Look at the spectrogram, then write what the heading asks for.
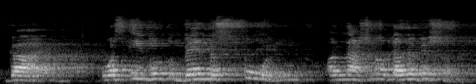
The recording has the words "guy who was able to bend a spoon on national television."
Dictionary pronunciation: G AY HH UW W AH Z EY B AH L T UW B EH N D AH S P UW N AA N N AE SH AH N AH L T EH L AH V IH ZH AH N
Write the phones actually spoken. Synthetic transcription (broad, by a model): G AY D W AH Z EY B AH L T UW B EH N D AH S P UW L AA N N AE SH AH N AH L T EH L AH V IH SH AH N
